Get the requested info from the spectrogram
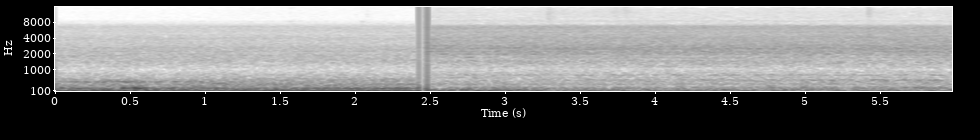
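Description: Running noise inside a passenger train carriage: a steady, heavy low rumble that drops suddenly about two and a half seconds in to a quieter, steady ride noise.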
